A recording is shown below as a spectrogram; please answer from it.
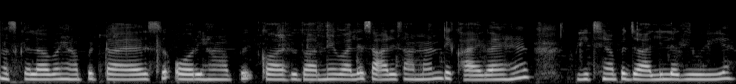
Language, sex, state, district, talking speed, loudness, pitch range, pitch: Hindi, female, Rajasthan, Nagaur, 165 wpm, -22 LUFS, 230-245 Hz, 235 Hz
